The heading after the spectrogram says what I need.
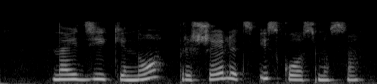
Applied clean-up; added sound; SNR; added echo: none; none; none; none.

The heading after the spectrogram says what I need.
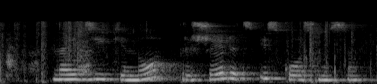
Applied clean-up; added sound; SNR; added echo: none; Dog; 18 dB; reverberation time 0.7 s.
